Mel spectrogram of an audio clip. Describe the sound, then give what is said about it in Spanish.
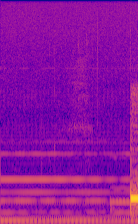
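An electronic telephone tone signals an incoming call on a live phone line: steady humming tones at first, then an abrupt, loud, pure beep that cuts in at the end. No voices are heard. “Te está entrando una llamada”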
